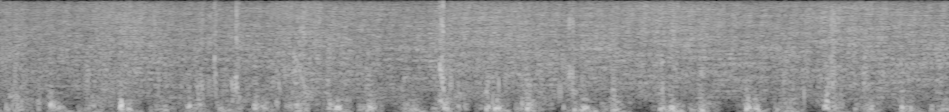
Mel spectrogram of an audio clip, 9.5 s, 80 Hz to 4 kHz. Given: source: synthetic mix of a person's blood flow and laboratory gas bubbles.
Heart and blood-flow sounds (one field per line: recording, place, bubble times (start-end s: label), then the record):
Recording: Doppler ultrasound of blood flow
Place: precordium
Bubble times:
0.04-0.32 s: bubbles
0.36-0.42 s: bubbles
0.56-0.60 s: bubbles
1.95-2.26 s: bubbles
2.29-2.44 s: bubbles
2.69-3.18 s: bubbles
3.26-3.52 s: bubbles
4.34-4.73 s: bubbles
4.90-5.11 s: bubbles
5.17-5.90 s: bubbles
8.01-8.07 s: bubbles
8.23-8.46 s: bubbles
From the record:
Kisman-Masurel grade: 221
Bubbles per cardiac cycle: several, 3 to 8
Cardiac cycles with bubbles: 10 to 50%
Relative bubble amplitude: barely perceptible (0.100 to 0.250)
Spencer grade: 2 (many but less than half of the cardiac periods contain bubble signals, singularly or in groups)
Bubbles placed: anywhere in the cardiac cycle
